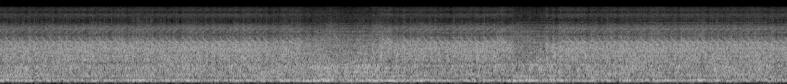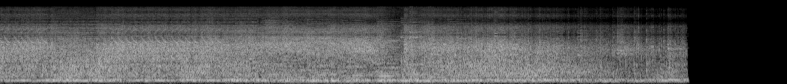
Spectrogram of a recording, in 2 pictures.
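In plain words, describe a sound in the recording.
Upbeat game music plays loudly.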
